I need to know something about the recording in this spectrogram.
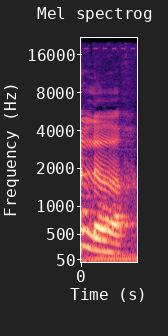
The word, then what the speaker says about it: leurs: Leurs itu tambah S, tapi dibacanya leh ya, tetap S-nya tidak dibaca ya.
